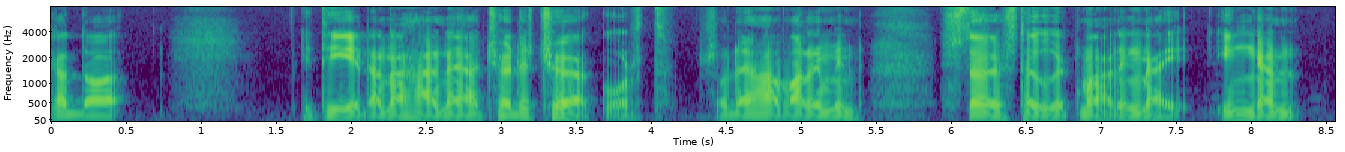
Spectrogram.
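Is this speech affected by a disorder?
Yes: cerebral palsy; congenital, born two months premature at 1.69 kg, underdeveloped lungs, electric wheelchair user, cannot run, childhood habilitation courses at Folkhälsan.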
